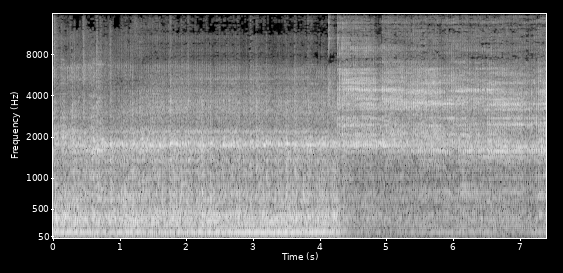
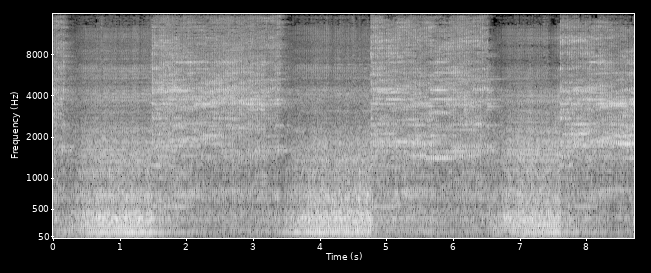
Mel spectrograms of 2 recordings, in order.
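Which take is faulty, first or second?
first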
